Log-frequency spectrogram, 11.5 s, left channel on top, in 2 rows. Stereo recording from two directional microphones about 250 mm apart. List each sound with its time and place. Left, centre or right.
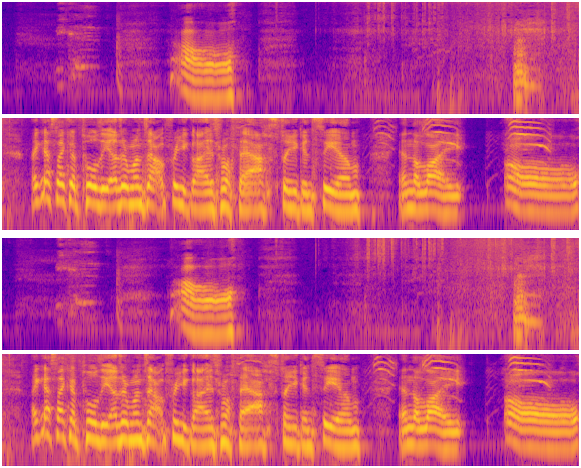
1.1 s a sound: centre
5.1 s speech: centre
6.1 s speech: left
9.7 s speech: centre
